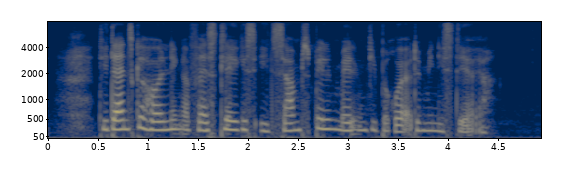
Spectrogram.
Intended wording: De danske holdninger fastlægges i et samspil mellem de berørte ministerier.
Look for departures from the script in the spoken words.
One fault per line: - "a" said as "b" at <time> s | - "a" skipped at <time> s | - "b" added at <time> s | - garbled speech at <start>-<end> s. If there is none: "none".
none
